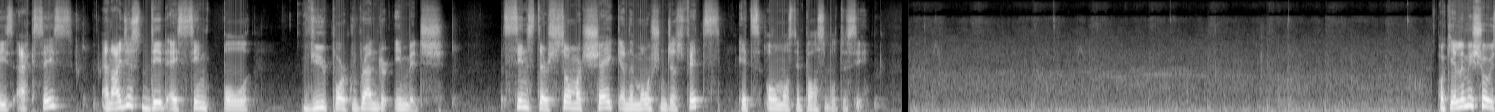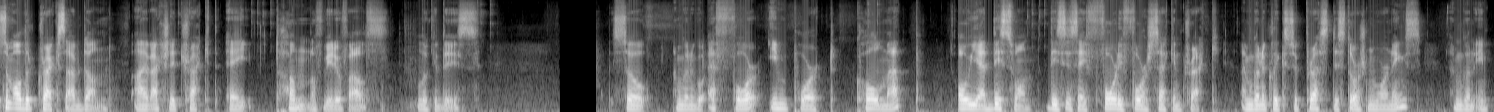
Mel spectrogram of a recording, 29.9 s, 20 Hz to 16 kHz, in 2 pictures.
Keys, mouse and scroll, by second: 0.8 shift+middle click, 1.8 click, 21.5 F4, 21.9 F4.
